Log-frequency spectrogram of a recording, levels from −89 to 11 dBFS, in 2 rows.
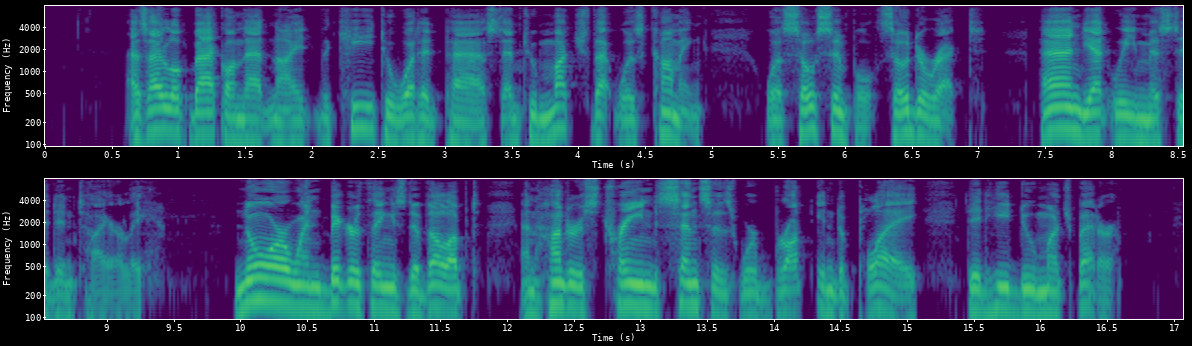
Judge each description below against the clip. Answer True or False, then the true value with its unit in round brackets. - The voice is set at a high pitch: False (125 Hz)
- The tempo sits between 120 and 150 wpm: False (165 wpm)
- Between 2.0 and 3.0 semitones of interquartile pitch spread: False (4.4 semitones)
